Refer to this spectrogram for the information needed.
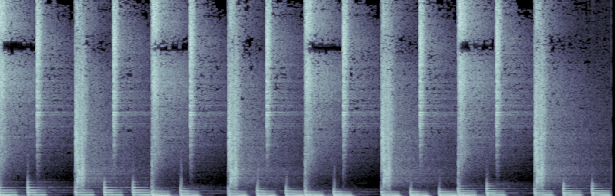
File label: Cool Beat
